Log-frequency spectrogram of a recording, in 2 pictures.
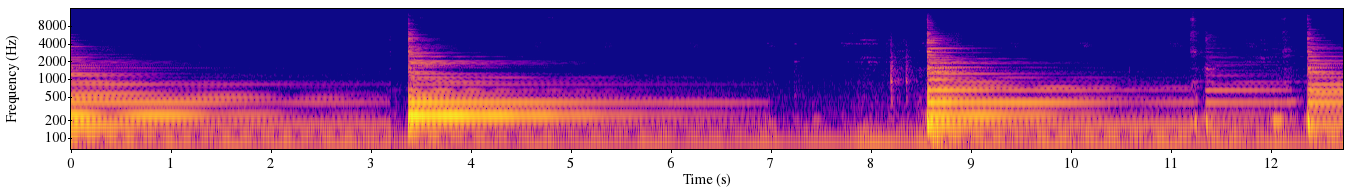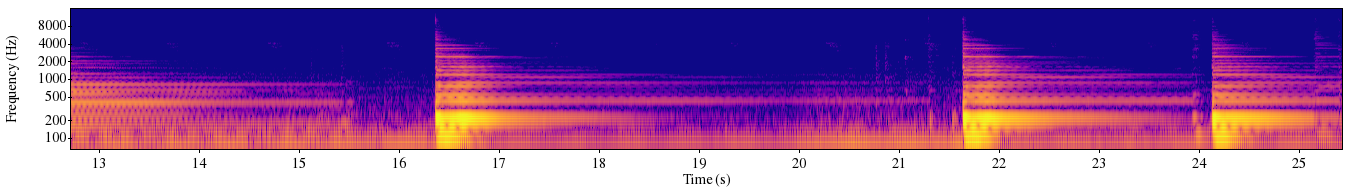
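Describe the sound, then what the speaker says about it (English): A guitar's low E string is plucked during tuning with a Korg PitchCrow-G clip-on tuner: about seven clear, ringing notes spaced a few seconds apart, each one sharp at the start and then slowly fading, with no talk. "I start at the low E string when I tune"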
